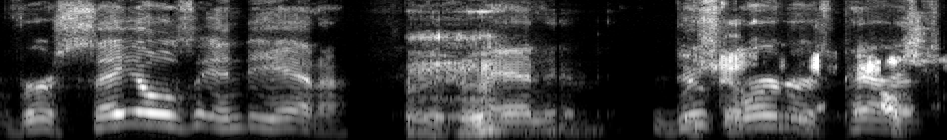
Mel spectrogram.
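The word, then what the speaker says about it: Versailles: what they call it we pronounce it Versa but they pronounce it verses Indiana and Duke W's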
